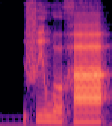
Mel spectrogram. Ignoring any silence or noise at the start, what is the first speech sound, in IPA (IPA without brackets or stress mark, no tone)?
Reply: f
